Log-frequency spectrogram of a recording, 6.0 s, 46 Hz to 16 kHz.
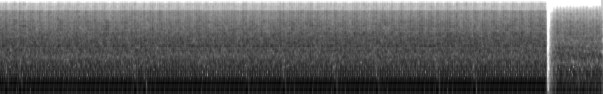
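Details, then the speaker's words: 1951 Farmall M tractor, run about 20 minutes toward operating temperature on Autolite 316 spark plugs: steady low idle with an occasional beat where a cylinder drops out; intermittent misfire persists, cause not confirmed. "it's kind of back to running the way it was before we put the Autolite 316s in it you know it's not horrible but it still is uh Missing every once in a while and it shouldn't be doing that"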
